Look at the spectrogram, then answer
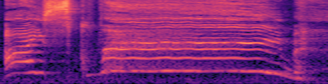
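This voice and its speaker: A woman voicing a cheeky, blunt young male waffle in a children's story, with drawn-out delivery. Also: very high voice, very noisy, pitched above the performer's own voice, full character voice. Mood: shouting.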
